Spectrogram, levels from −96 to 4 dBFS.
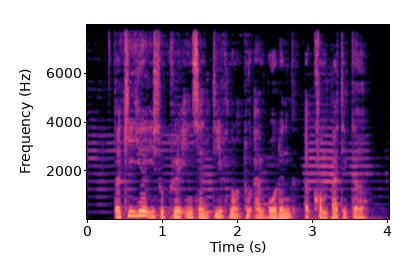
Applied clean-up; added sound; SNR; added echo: classical method WPE with log-MMSE.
